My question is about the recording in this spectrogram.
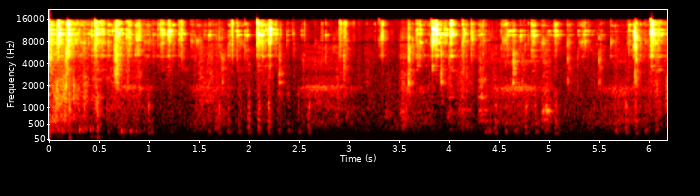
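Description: A small dog tussling with a plush toy bear on carpet: irregular scuffles and soft clicks, with dog sounds among them.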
